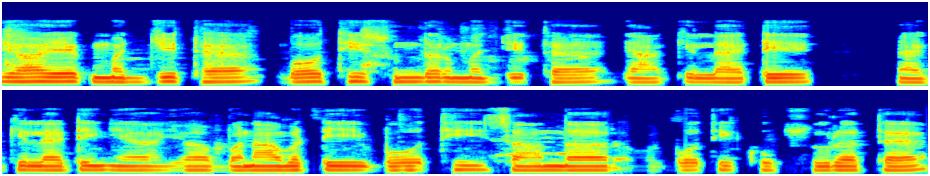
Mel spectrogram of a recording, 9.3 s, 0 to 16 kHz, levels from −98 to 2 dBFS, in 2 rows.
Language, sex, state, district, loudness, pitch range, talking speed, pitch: Hindi, male, Bihar, Kishanganj, -20 LUFS, 125-135 Hz, 155 wpm, 130 Hz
